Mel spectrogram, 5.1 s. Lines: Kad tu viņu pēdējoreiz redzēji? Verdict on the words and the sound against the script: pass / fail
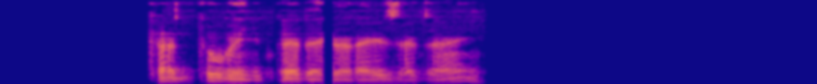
fail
